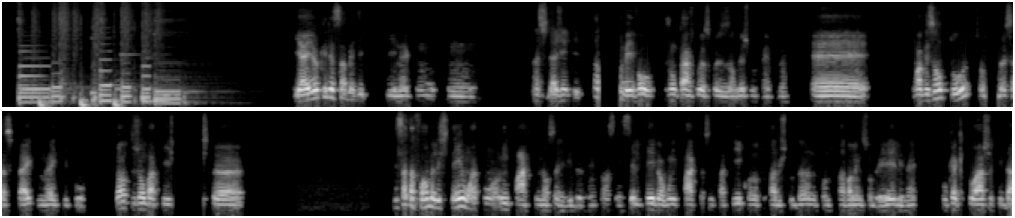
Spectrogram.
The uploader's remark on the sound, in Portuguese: Live realizada através do Instagram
